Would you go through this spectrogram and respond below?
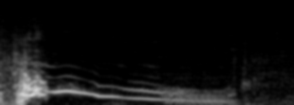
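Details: Excited Alaskan Malamute, a female, watching people go fishing and hoping for a maggot treat; a short sharp yip, then a long falling whine gliding down over about a second, with a woman's voice nearby.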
